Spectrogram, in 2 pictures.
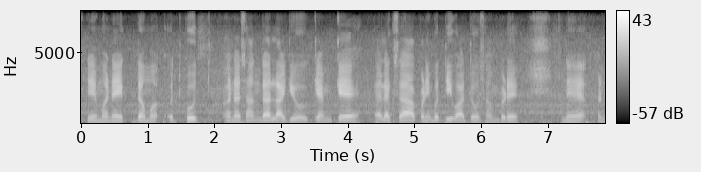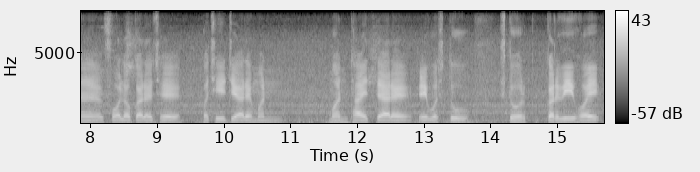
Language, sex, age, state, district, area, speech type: Gujarati, male, 18-30, Gujarat, Kheda, rural, spontaneous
